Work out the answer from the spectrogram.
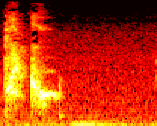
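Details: A pet Grey parrot, talking during a conversation, gives two quick, breathy, speech-like bursts in a mid-pitched voice, asking for an apple, then falls quiet in a small room.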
